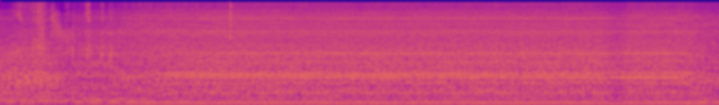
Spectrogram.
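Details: Home A/C condenser running after a rebuilt sound blanket was installed: steady low even drone, no knocks, rattles or rising tone; running smoothly and normally.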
